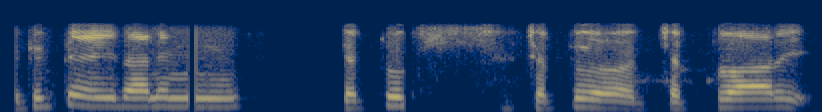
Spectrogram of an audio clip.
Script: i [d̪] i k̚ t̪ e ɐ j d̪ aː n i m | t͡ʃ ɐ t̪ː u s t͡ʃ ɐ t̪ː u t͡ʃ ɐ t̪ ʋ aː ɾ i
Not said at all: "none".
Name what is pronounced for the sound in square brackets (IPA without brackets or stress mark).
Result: t̪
